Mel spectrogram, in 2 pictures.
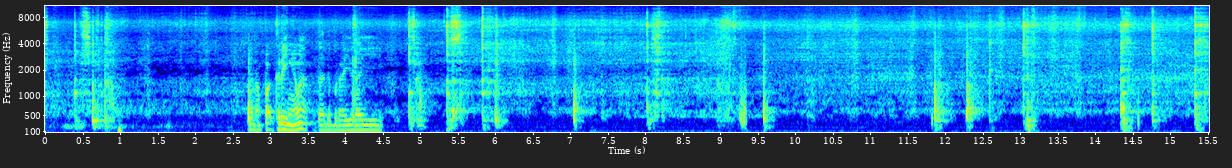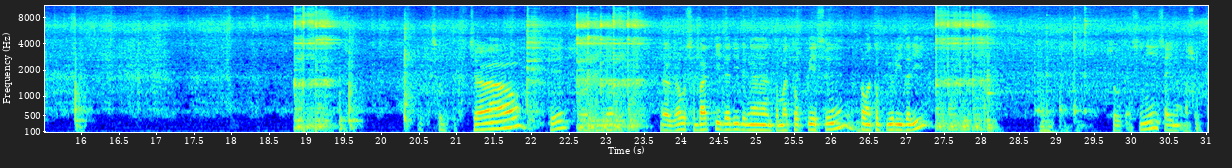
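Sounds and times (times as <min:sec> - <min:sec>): meat sizzling in a pot: 0:00.0 - 0:31.0
metal spoon scraping a pot: 0:04.9 - 0:06.0.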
